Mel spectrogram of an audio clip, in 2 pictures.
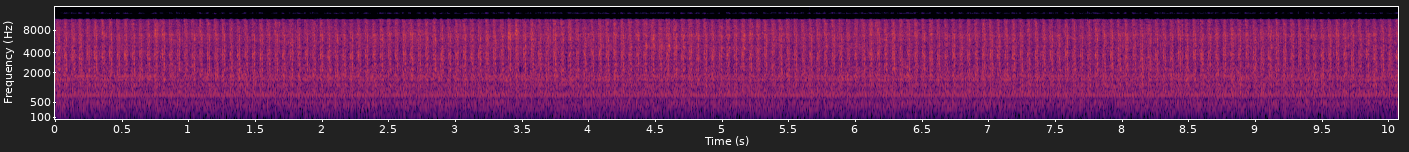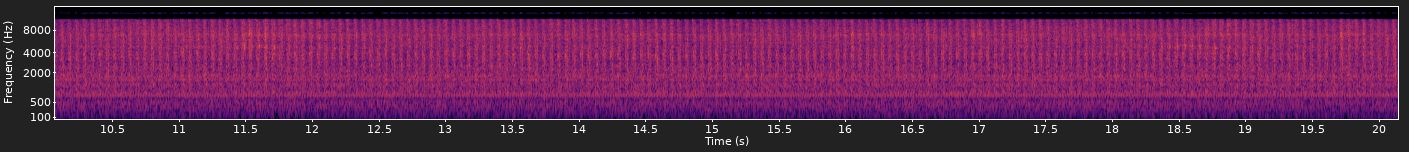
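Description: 8mm film projector running: a steady mechanical whir and clatter with a constant mid-pitched hum through it.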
